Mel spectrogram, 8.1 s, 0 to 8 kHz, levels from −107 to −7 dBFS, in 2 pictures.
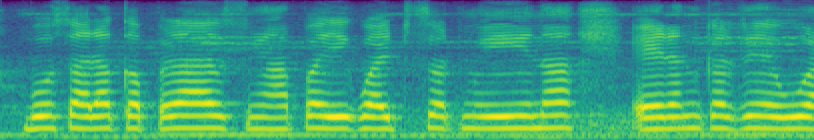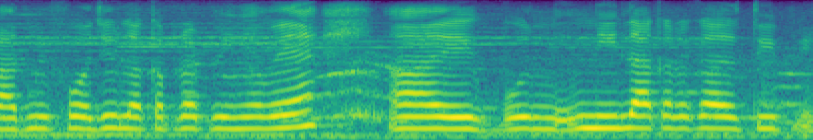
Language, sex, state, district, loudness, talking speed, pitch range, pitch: Hindi, female, Bihar, Araria, -13 LUFS, 190 wpm, 250-260 Hz, 255 Hz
